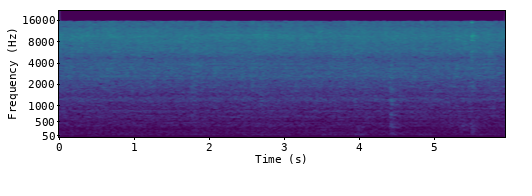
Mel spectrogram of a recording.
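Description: Fermented birch sap sizzling steadily in a hot pan as it reduces down, steaming hogweed stems, lettuce, spring onion and oyster mushrooms.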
